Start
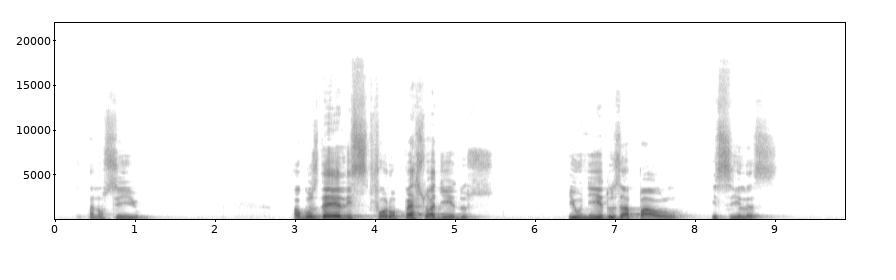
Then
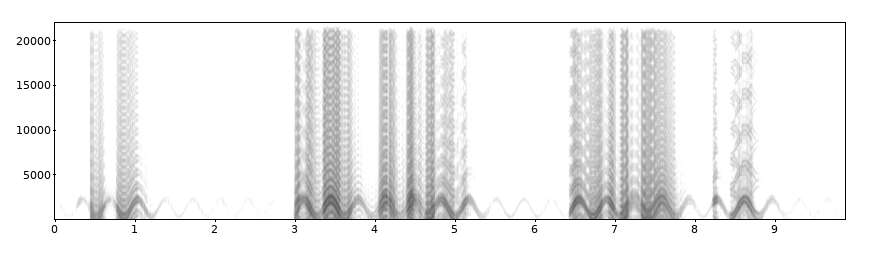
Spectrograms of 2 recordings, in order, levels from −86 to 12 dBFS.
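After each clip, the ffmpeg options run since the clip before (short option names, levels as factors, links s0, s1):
-af "adynamicsmooth=sensitivity=5:basefreq=580,acrusher=samples=20:mix=1:aa=0.000001:lfo=1:lforange=20:lforate=0.31,aeval=exprs='val(0)*sin(2*PI*1300*n/s+1300*0.75/2.9*sin(2*PI*2.9*n/s))':c=same"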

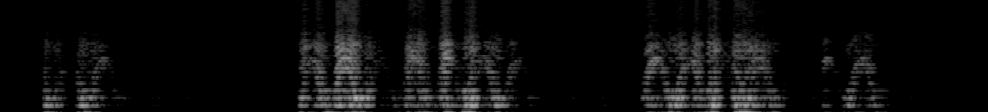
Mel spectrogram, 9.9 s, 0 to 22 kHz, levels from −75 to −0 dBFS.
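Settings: -filter_complex "[0:a]equalizer=f=125:t=o:w=1:g=4,equalizer=f=250:t=o:w=1:g=6,equalizer=f=500:t=o:w=1:g=10,equalizer=f=1000:t=o:w=1:g=-10,equalizer=f=2000:t=o:w=1:g=-10,equalizer=f=4000:t=o:w=1:g=9,equalizer=f=8000:t=o:w=1:g=-8,asplit=2[s0][s1];[s1]aecho=0:1:36|51:0.473|0.178[s2];[s0][s2]amix=inputs=2:normalize=0,afftfilt=real='re*3.46*eq(mod(b,12),0)':imag='im*3.46*eq(mod(b,12),0)':win_size=2048:overlap=0.75,volume=0.794"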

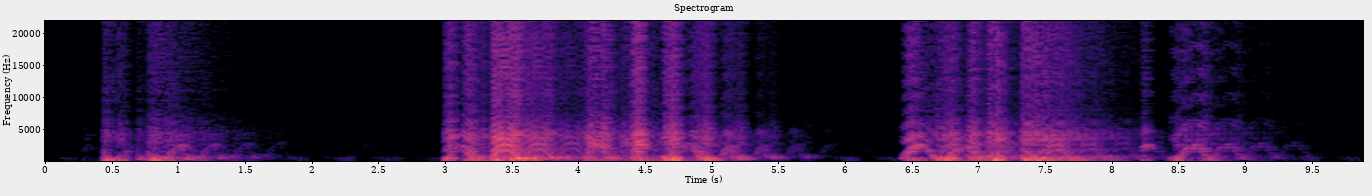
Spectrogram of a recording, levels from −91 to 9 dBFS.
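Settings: -filter_complex "[0:a]asplit=4[s0][s1][s2][s3];[s1]adelay=249,afreqshift=130,volume=0.299[s4];[s2]adelay=498,afreqshift=260,volume=0.0923[s5];[s3]adelay=747,afreqshift=390,volume=0.0288[s6];[s0][s4][s5][s6]amix=inputs=4:normalize=0,volume=1.78"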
